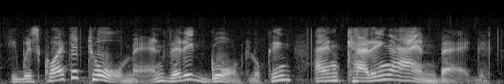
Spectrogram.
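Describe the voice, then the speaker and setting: An actor playing an earnest, eccentric elderly gentleman, fussy and deliberate, in old radio drama style. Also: a little high, wildly swooping pitch, heavily acted. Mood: earnest, confiding. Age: older. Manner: fussy, insistent, theatrically deliberate. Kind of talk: 1940s radio acting. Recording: hissy old radio recording.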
